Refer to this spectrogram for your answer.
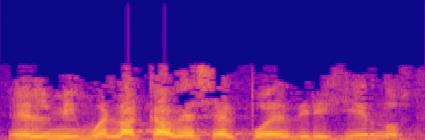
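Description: A male pastor giving a Bible study sermon, earnestly preaching with rhetorical questions and swinging from emphatic to hushed. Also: high-pitched, fairly even intonation, brisk, long reverb tail, highs cut off.

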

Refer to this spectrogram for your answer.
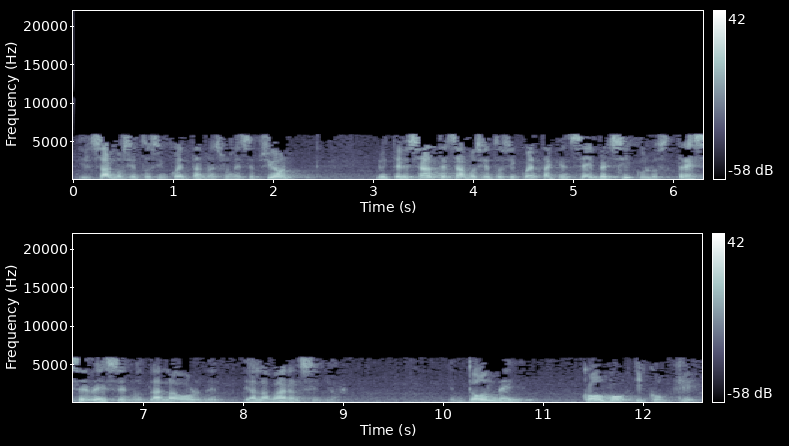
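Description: A man leads a Bible study as pastor, with a gravelly voice and a steady middle pitch. He explains Hebrew word meanings and repeats terms to drive them home. The recording is dull and lo-fi, with a long church-hall reverb. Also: moderate pace, slight background noise.

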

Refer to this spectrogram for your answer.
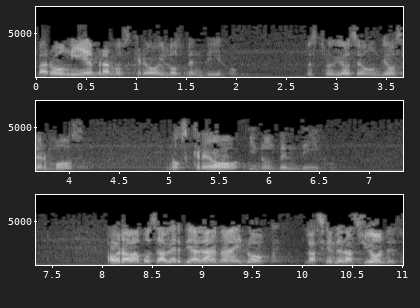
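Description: High-voiced pastor teaching in an echoey hall. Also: male voice, unhurried. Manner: earnest, repeats key phrases for emphasis. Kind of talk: Bible study sermon. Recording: dull lo-fi sound with hall reverb and faint hum.

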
